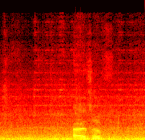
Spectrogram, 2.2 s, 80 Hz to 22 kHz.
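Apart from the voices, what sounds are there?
elevated 6 subway train passing by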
